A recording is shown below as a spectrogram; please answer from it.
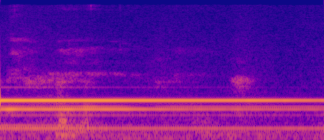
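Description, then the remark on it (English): A single softly struck bell rings out with a clear, sustained tone that slowly fades away over a few seconds, heard on its own without any talking. “My brother, will you give me a ring of the bell? Wow, how about one more, a little softer?”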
